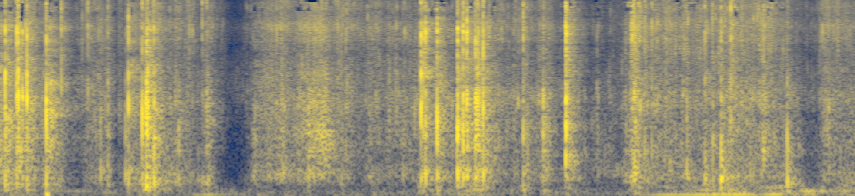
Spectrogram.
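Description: Bubble wrap and a plastic bag crinkling and rustling in uneven spurts as hands unwrap a parcel.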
